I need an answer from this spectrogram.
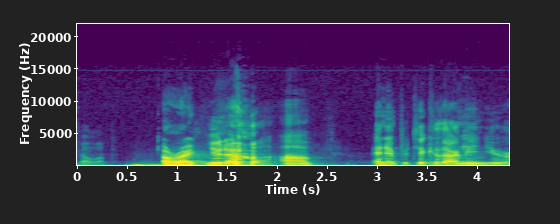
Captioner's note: chuckles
